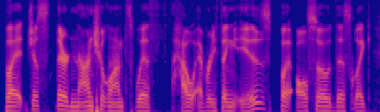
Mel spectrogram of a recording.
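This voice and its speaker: A man with a bright, smooth voice talks through a book in a casual, conversational way. He speaks slowly and haltingly, circling back over his phrases. The sound is close and very dry. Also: on the low side, dry recording. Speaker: book club show host.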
